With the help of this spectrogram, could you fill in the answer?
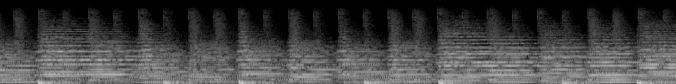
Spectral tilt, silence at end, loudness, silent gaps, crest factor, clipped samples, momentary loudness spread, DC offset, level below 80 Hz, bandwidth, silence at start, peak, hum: -5.5 dB/octave; 0 s; -24 LUFS; none; 16 dB; under 0.1%; 5 LU; under 0.1%; -32 dBFS; 16 kHz; 0 s; -6 dBFS; none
